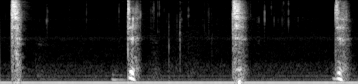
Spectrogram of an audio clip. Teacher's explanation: these two sounds use the tongue and teeth the tongue Taps the back of the upper teeth t d t d again the T has no throat vibration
